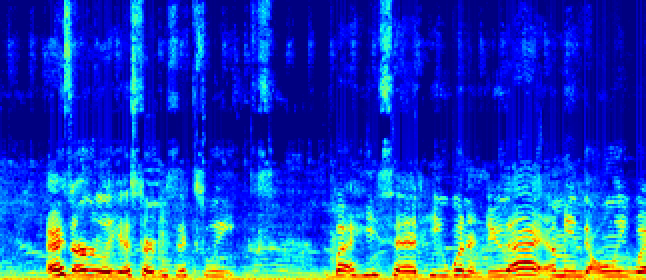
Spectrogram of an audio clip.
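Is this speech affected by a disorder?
Yes: cerebral palsy.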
